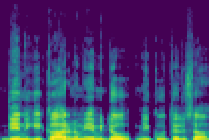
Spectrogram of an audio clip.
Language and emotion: Telugu, neutral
